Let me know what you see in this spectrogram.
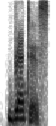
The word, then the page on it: brattice: Indian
